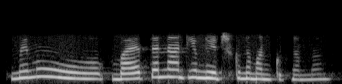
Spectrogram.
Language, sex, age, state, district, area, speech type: Telugu, female, 18-30, Telangana, Mahbubnagar, urban, conversation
